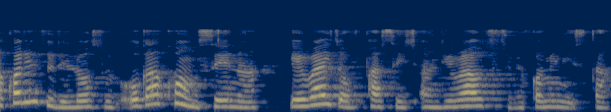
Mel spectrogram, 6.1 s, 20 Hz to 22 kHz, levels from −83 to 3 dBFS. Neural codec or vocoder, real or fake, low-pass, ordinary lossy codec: none; real; 7.2 kHz; none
